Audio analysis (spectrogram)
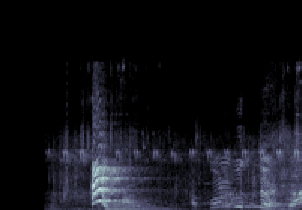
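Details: Puppy giving a single sharp, high yelping bark that slides down into a short whine, followed by softer wavering whimpers; a steady high electronic whine runs in the background.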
